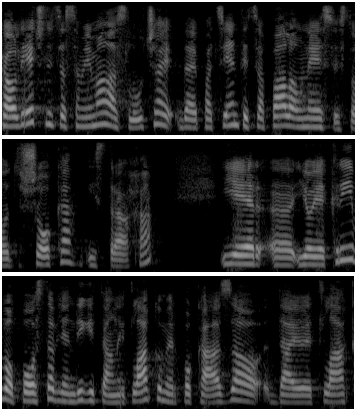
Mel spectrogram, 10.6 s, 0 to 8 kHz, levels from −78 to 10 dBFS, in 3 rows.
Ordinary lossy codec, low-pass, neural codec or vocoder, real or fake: none; 7.2 kHz; none; real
